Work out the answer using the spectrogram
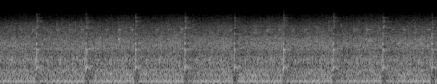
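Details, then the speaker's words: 1965 Mustang GT convertible V8 after Tuff Stuff 7068K 140 A one-wire alternator install: steady idle with light regular tick about twice a second; new unidentified sound, seemingly from the carburetor area. "so that's a new sound it sounds like it's coming out of the H carburetor"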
